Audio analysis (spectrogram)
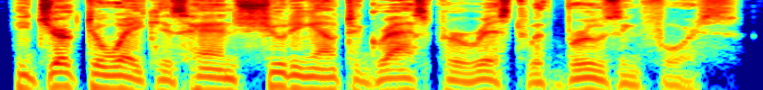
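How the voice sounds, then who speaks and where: A man narrating a western story in a slow, measured storybook reading. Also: low voice, expressive, husky, dry recording, studio quality.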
